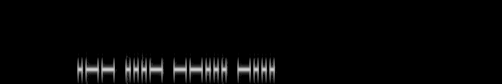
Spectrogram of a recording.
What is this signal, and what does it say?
Morse code, heard as a keyed tone, about 30 wpm, 700 Hz. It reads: WV7B
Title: USA Call Signs - 4 Characters - Repeated 2x - 30wpm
